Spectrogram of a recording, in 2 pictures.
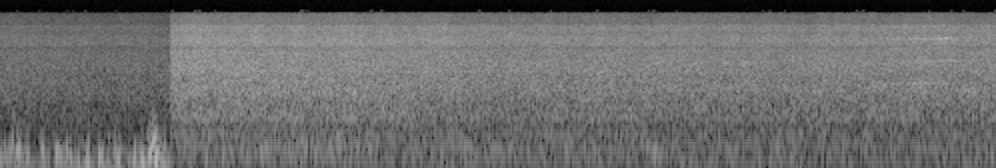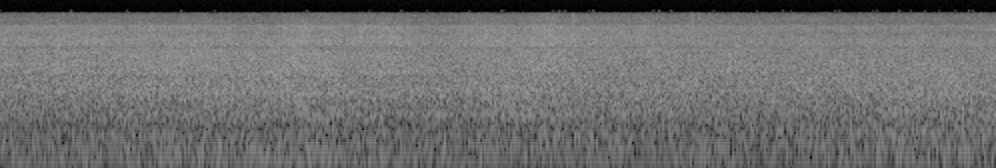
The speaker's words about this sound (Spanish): Quiero enseñarles un video de cómo está la bahía de Acapulco. Ayer hicieron un impresionante desemboque de aguas negras al mar como si fuera el basurero.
